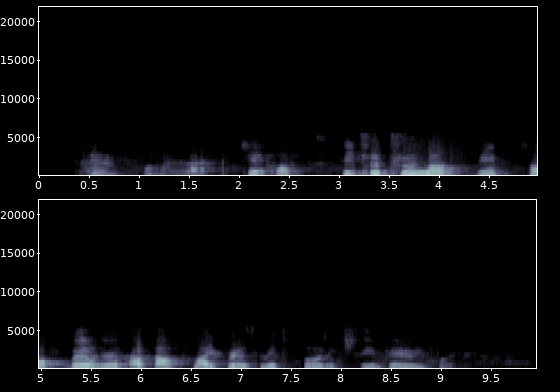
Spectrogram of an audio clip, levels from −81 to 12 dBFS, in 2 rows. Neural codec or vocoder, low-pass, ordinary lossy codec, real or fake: codec, 16 kHz, 1 kbps, FunCodec, trained on LibriTTS, 50 frames a second; 5.4 kHz; Opus, 16 kbps; fake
